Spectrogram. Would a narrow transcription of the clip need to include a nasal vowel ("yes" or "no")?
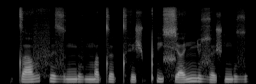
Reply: no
